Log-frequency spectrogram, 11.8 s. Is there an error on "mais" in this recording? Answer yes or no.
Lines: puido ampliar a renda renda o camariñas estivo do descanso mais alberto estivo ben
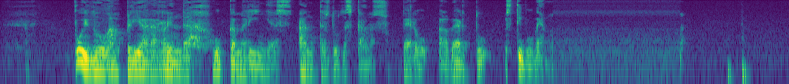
yes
